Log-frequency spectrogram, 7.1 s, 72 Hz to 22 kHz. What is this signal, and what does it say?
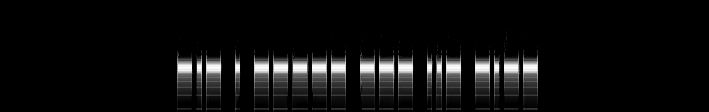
Morse code, heard as a keyed tone, about 25 wpm, 700 Hz. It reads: KE0OUY
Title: USA Call Signs - 6 Characters - Repeated 3x - 25wpm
